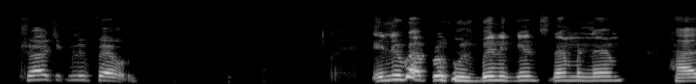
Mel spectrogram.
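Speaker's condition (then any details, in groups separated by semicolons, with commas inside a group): Cerebral palsy; mild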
